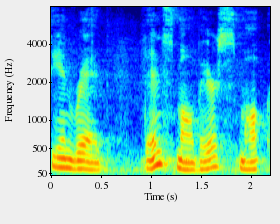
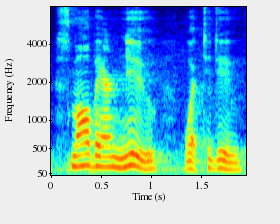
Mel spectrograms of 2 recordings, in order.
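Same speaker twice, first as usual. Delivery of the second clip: usual speaking voice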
